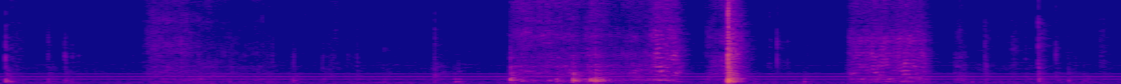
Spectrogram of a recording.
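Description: Cordless drill running in three short bursts, driving small screws into a brass piano hinge on a wooden tabletop, with one sharp click a little after the middle.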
